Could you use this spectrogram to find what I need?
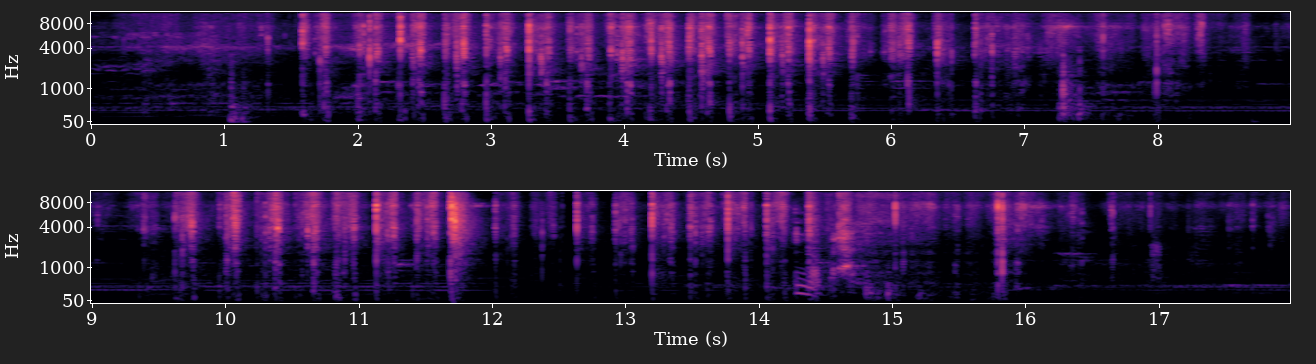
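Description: A hand rustles and taps close by.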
